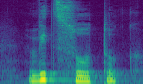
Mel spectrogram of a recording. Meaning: 1. percentage, percent 2. interest, rate
- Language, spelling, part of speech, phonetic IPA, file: Ukrainian, відсоток, noun, [ʋʲid͡zˈsɔtɔk], Uk-відсоток.ogg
